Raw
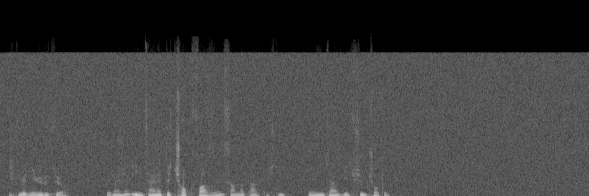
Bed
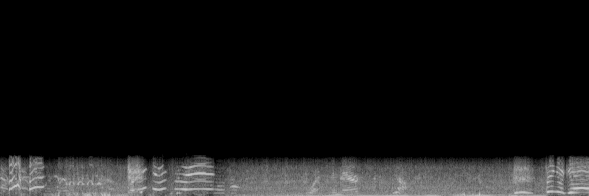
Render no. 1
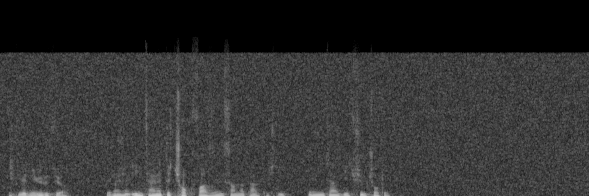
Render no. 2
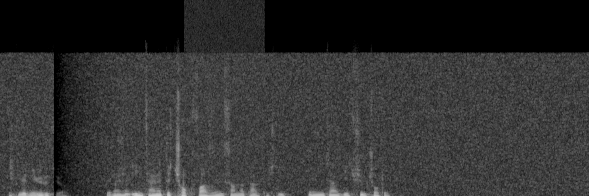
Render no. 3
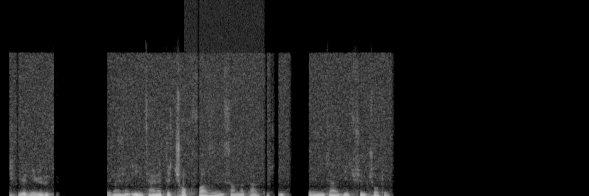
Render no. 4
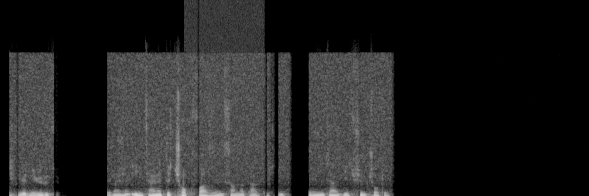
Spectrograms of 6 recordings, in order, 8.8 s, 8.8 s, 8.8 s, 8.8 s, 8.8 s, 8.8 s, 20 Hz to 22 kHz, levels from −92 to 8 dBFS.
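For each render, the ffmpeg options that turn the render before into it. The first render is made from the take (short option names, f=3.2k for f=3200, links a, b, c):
-af "afftdn=nr=12:nf=-41"
-filter_complex "[0:a]asettb=1/sr,asplit=3[a][b][c];[a]atrim=end=2.764[d];[b]atrim=start=2.76:end=3.97,asetpts=PTS-STARTPTS,afade=t=in:d=0.004:c=qsin,afade=t=out:st=1.206:d=0.004:c=qsin,acrusher=bits=7:mix=0:aa=0.5[e];[c]atrim=start=3.966[f];[d][e]acrossfade=d=0.004:c1=hsin:c2=qsin[g];[g][f]acrossfade=d=0.004:c1=qsin:c2=hsin,asplit=2[h][i];[h]atrim=end=0.81,asetpts=PTS-STARTPTS,afade=t=out:st=0.806:d=0.004:c=hsin[j];[i]atrim=start=0.81,asetpts=PTS-STARTPTS,afade=t=in:d=1[k];[j][k]concat=n=2:v=0:a=1"
-af "agate=range=-42dB:threshold=-39dB:ratio=16:detection=peak,equalizer=f=1.1k:w=1.7:g=-12"
-af "volume=6.5dB"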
